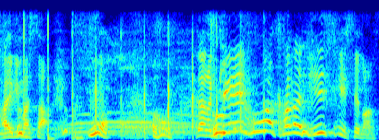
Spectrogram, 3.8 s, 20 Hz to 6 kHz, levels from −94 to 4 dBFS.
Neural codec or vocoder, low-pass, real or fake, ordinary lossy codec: codec, 44.1 kHz, 7.8 kbps, Pupu-Codec; 5.4 kHz; fake; none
